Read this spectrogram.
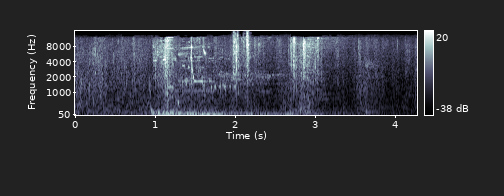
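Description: A chime rings out as a reward is collected.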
